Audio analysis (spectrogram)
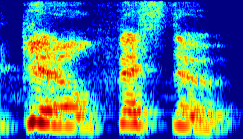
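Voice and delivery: chuckling fondly, slowed down; laughing. Real, not acted. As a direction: laugh warmly through it. Laughs about Fisto.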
